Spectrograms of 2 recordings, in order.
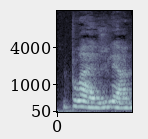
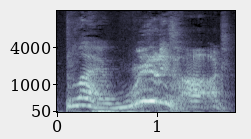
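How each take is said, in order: First: Said in the usual way. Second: Drawn-out, slow coaching; emphatic instruction. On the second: Acted. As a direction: stretch out each word like an instruction. Joke boyfriend gives instruction.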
